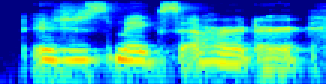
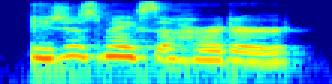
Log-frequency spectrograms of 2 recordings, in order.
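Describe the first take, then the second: First: Drops to a near murmur on "It just makes it harder"; soft repeat. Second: Said in the usual way. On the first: Real, not acted. Repeating her point softly to the listener, quiet.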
